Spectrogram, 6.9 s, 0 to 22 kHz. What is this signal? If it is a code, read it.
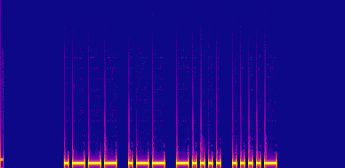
Morse code, heard as a keyed tone, about 15 wpm, 700 Hz. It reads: JW64
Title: Four Challenging Letter-Number Combinations 15wpm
